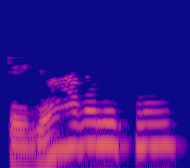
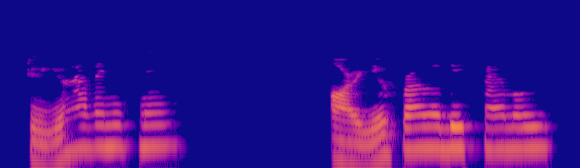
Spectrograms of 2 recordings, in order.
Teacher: ask people yes no questions the intonation is rising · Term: rising intonation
